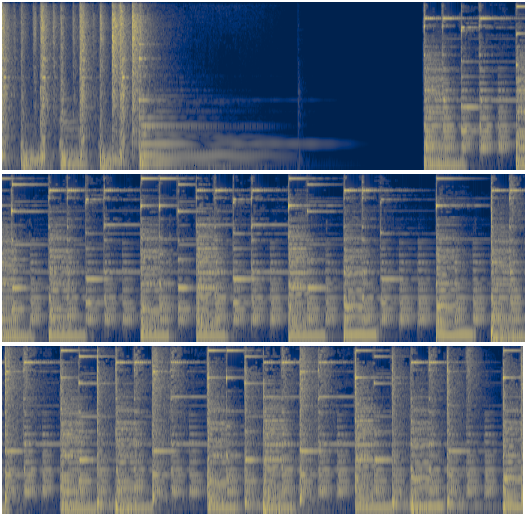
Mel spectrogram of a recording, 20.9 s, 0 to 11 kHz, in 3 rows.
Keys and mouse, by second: 0.1 KP_1, 1.2-2.2 middle drag, 2.3 KP_3, 3.0 r, 4.1 g, 5.3 middle click, 5.8 Tab, 6.4-7.4 middle drag, 7.4 KP_1, 8.0 Tab, 8.8 g, 10.0 r, 11.8 g, 12.9 Tab, 13.3-15.3 middle drag, 15.4 KP_3, 16.0 KP_1, 16.6 Tab, 16.9 g, 18.0 r, 19.1 middle click, 19.8 middle click, 20.3 right click.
